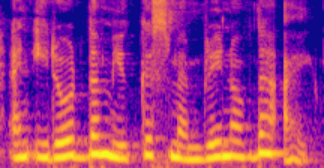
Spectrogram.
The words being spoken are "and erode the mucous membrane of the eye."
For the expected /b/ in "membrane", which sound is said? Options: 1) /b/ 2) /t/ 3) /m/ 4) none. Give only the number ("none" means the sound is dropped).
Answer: 1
